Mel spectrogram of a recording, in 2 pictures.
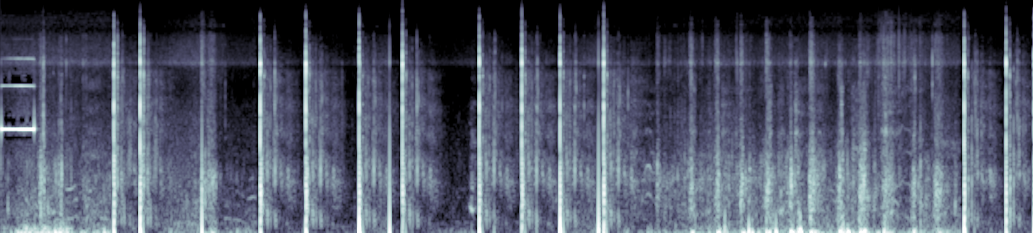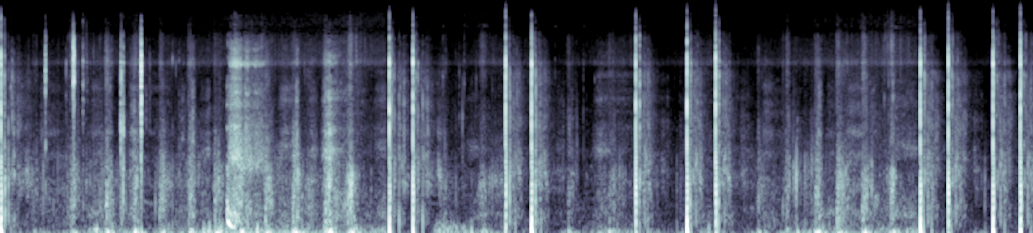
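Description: An electronic shot timer's start beep, then a long run of pistol shots: dozens of rounds fired in quick pairs and strings, with short gaps and a low rumble between the strings.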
